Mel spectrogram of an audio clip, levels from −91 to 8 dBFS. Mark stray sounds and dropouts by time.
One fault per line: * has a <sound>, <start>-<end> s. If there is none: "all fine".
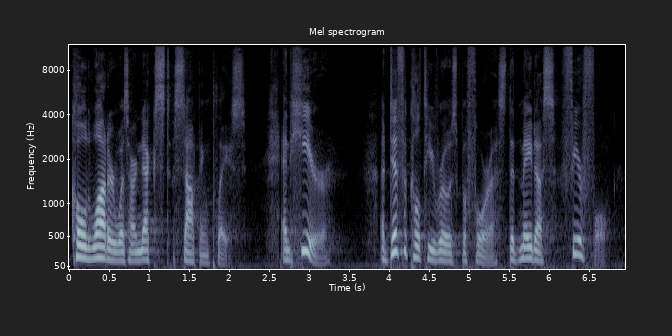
all fine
